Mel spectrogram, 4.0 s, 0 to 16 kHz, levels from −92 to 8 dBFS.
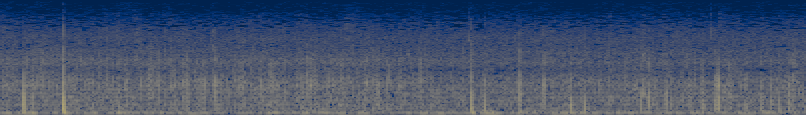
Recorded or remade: recorded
